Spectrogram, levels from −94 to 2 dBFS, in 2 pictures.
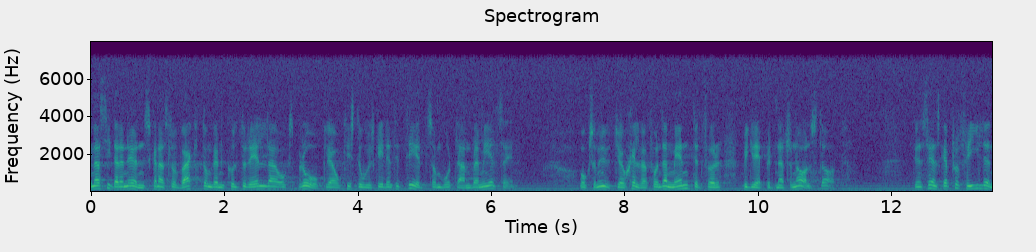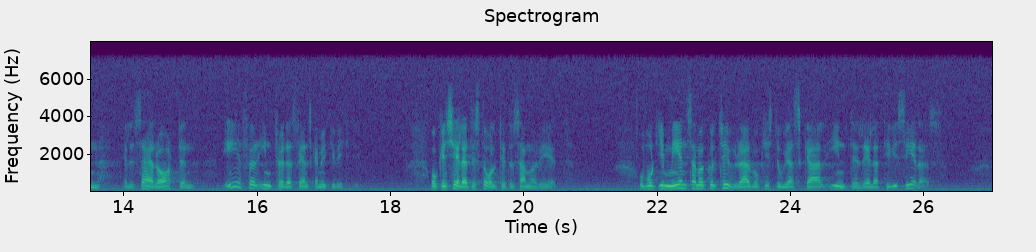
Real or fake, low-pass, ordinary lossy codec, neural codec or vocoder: real; 7.2 kHz; none; none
